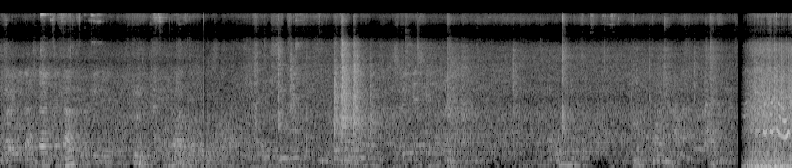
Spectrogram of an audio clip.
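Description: Several people talk quietly in a room with a slight echo.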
